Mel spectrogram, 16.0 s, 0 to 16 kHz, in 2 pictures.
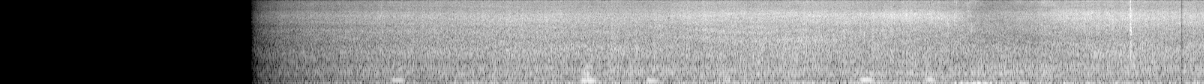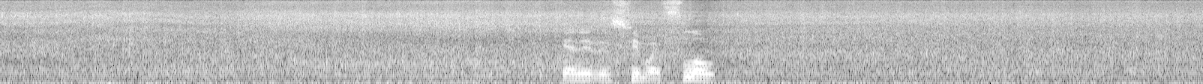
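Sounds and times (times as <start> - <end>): creek water rushing: 1.8 - 16.0.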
